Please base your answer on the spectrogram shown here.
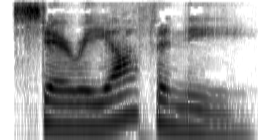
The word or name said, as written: stereophony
